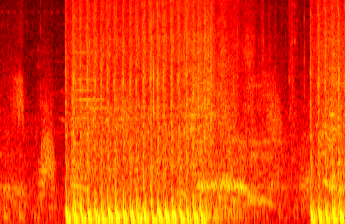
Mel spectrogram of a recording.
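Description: Rapid, continuous pistol fire from Prisma Twin Gremlins in Warframe, a dense rattle of closely spaced shots lasting a few seconds after a brief quiet start.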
